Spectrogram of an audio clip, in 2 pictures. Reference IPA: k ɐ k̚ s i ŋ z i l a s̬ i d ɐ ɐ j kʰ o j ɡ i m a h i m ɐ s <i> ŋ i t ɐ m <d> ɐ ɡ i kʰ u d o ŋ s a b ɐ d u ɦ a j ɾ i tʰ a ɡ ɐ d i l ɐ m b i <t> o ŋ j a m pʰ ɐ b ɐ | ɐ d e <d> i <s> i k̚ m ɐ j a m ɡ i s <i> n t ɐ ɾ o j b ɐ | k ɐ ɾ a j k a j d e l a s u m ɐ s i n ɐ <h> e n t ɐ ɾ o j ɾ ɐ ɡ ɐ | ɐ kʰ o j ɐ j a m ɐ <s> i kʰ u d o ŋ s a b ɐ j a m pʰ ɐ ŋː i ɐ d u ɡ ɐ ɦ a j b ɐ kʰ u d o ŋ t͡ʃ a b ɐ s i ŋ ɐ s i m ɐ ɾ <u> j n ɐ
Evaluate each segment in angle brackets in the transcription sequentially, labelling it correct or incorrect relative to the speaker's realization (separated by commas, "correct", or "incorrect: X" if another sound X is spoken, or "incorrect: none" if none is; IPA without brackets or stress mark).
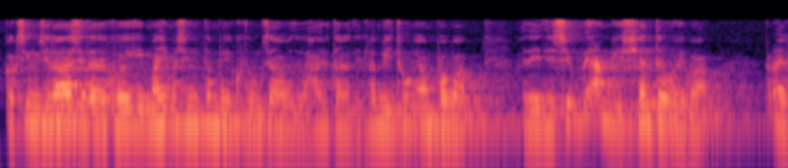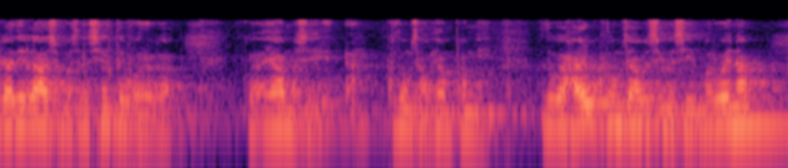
correct, incorrect: b, incorrect: tʰ, correct, correct, incorrect: e, incorrect: s, correct, incorrect: o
